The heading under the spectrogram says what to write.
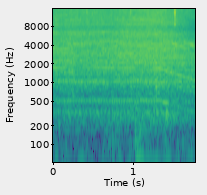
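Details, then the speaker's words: iRobot Roomba with the brush rollers removed after aftermarket rollers caused squeaking: steady, even suction whoosh and faint fan hum with no clicking or rubbing, a normal baseline. "i removed the rollers all together and i got no noise at all it works clean you can just hear the sucking vacuum no clicking no rubbing perfect"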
